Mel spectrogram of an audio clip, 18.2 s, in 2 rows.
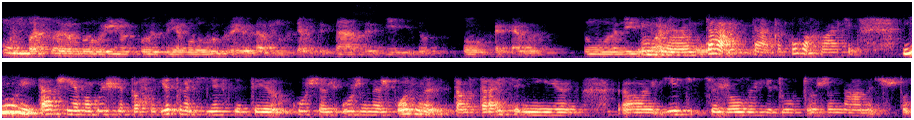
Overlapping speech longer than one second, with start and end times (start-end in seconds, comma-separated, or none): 6.4-7.7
